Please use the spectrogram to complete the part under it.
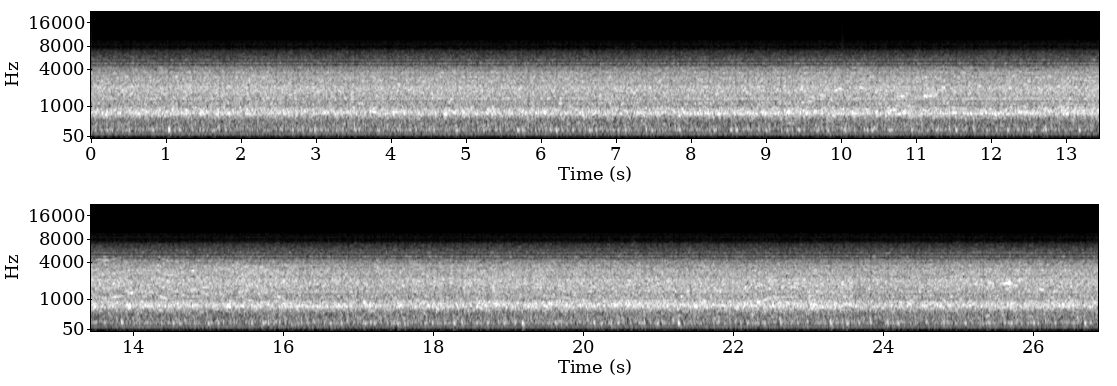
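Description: Static hisses steadily from a radio receiver's loudspeaker.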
